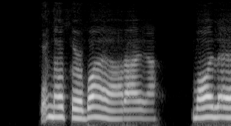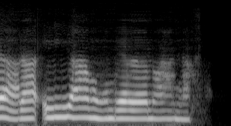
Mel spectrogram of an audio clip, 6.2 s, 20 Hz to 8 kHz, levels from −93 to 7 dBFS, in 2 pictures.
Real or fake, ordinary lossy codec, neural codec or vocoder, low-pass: fake; none; codec, 16 kHz, 0.8 kbps, ZipCodec; none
